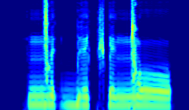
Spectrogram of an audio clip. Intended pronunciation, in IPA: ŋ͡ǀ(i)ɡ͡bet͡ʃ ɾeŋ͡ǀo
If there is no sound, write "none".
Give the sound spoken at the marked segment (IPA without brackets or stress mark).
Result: e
